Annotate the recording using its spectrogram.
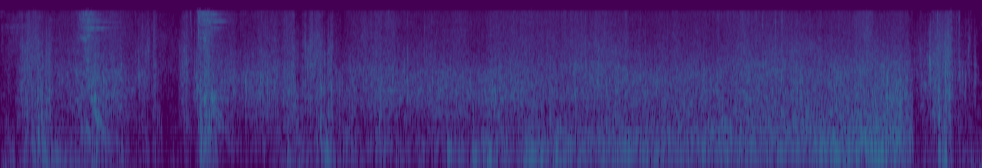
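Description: Boots hiss over snow while sliding downhill.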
